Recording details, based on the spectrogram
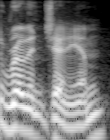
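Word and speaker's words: roentgenium: like the sound of it already and it's Rowan genium yes I think that rings a bell rent J rent well say rent genium yes and see what happens Rowan genium let's see how many people said that row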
